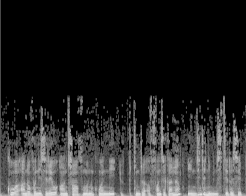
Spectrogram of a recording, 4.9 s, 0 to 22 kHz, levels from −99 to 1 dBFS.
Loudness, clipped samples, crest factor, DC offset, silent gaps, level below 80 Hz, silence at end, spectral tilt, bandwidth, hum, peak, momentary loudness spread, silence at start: -17 LUFS; under 0.1%; 12 dB; under 0.1%; none; -46 dBFS; 0 s; -6 dB/octave; 11.5 kHz; none; -4 dBFS; 3 LU; 0 s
